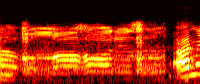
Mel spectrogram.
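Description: Music with high-pitched, electronically altered singing; the voice slides up and down quickly near the end.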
